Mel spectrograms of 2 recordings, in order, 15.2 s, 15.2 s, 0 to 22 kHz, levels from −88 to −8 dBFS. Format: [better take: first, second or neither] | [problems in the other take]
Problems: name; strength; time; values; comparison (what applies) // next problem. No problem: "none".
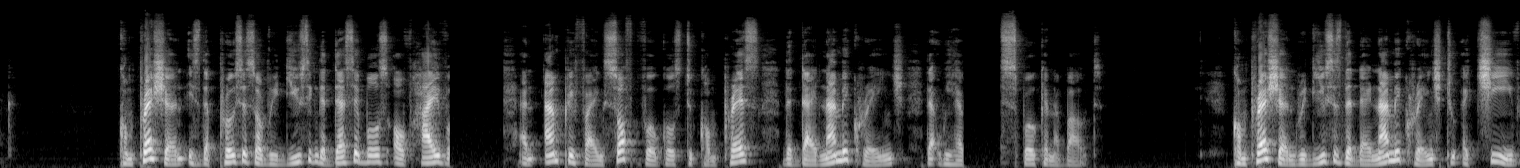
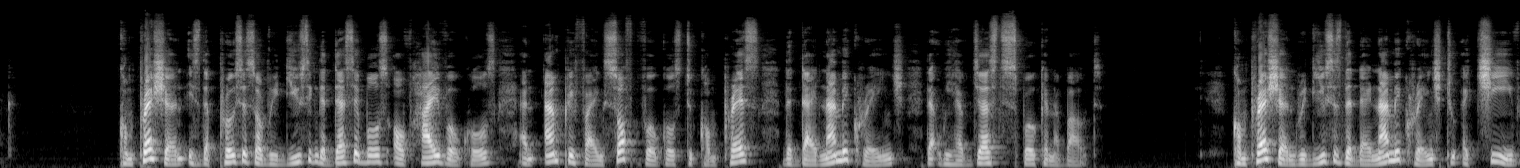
second | audio cutting out; at 4.5 s for 0.5 s and at 9.5 s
